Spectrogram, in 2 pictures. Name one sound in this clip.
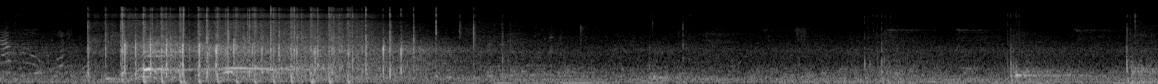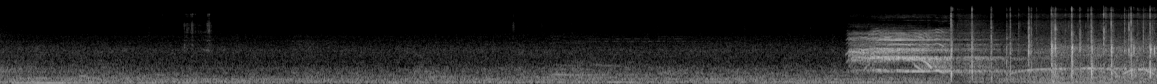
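Young women shout loudly together in an echoing hall.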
